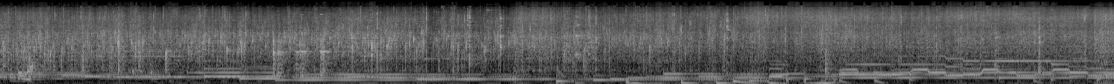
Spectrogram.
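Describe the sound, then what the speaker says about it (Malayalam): Onions, green chillies and curry leaves sautéing in hot oil for a Kerala-style tomato fry, a continuous loud sizzle close by with stirring scrapes, while tonal background music plays underneath. "ഇത് ഒരു ലൈറ്റ് ബ്രൗൺ നിറമാകുന്നത് വരെ വഴറ്റുക."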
